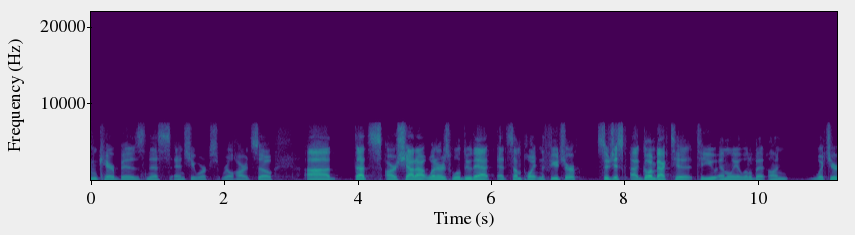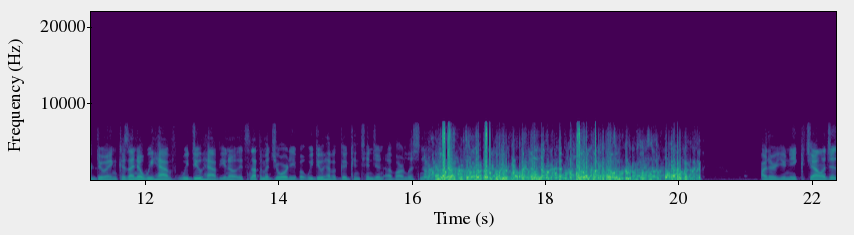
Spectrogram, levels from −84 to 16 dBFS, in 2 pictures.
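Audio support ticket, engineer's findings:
Codec payload misread, 16.17–20.35 s, right after "good contingent of our": speech replaced by garbled warbling noise. Octet-aligned AMR frames parsed as bandwidth-efficient, so fields land in the wrong bit positions. Spectrogram shows smeared noise.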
